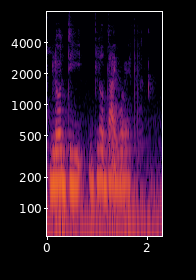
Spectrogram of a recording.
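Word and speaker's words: Blodeuwedd: The owl, known as blood, pronounced bloodyweth.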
